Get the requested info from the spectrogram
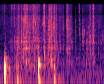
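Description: Plastic snack wrappers and tissue paper crinkling and rustling as snack packets are handled and pulled out of a cardboard box, with a couple of soft bumps.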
